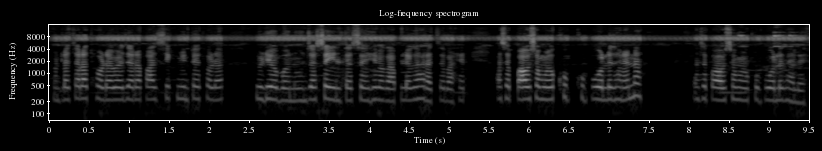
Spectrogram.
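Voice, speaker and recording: A woman's voice: a little high, flat delivery, a little fast, a little mellow, no echo. A woman vlogging casually about her home outdoors at dusk, filming on a phone as she walks and chats, often repeating herself to point things out. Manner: chatty, repeats "hey bagha" often. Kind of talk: casual home tour vlog.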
